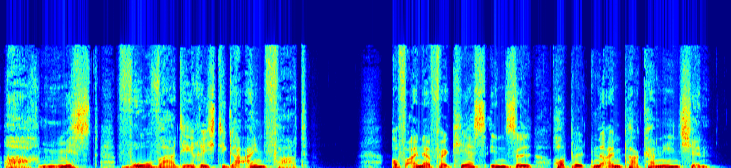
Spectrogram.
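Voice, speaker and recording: A man reading a children's audiobook aloud in an expressive storytelling manner. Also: medium pitch, measured pace, husky. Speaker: audiobook reader. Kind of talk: scripted audiobook narration.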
